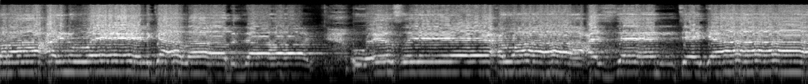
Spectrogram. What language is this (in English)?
Arabic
